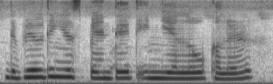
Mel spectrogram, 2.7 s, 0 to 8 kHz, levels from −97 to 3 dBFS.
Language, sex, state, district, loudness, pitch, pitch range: English, female, Arunachal Pradesh, Lower Dibang Valley, -18 LUFS, 225 Hz, 210-250 Hz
